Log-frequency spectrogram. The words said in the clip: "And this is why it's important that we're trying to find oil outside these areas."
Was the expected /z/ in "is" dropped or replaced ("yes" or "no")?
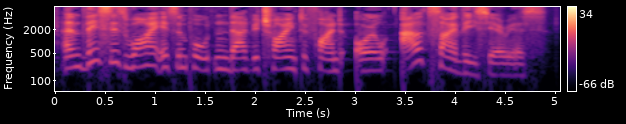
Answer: no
